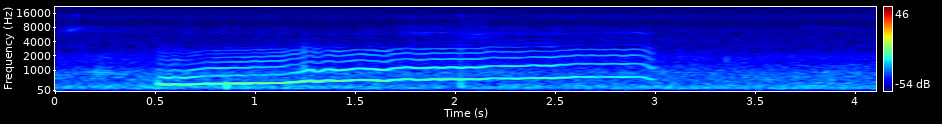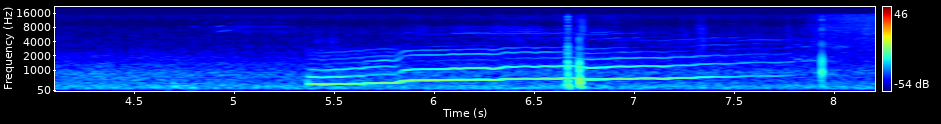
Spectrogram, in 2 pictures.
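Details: Chinchilla Silver cat snoring in its sleep: two long, tonal snores, each rising step by step in pitch like a do-re-mi scale.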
